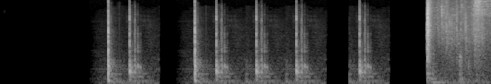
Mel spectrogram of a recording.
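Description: Scissors snip repeatedly.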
